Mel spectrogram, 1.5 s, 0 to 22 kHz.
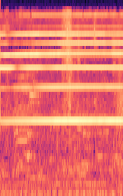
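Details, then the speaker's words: Fluke 116 multimeter that won't power on, with power hooked up to it and no visible shorts or burnt parts: a thin, steady high-pitched whine or hum from the circuit. Cause unknown. "That's why it's making that humming noise like"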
